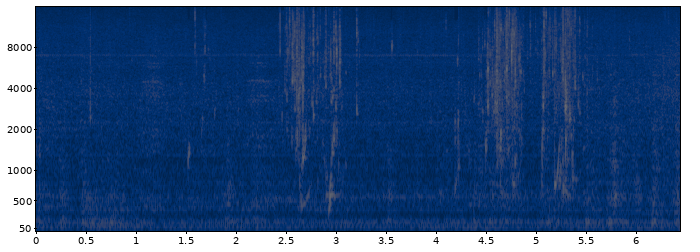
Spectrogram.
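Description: Water splashes as a fish is handled.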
